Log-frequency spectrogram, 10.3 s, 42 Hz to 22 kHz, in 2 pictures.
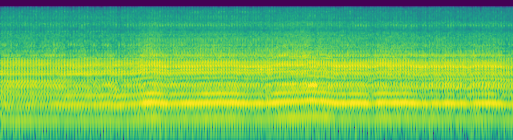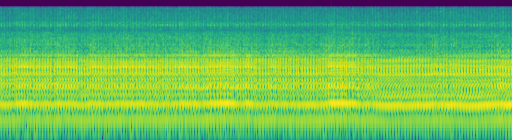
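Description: Super Tigre G75 two-stroke glow engine running steadily on its first break-in run, turning an APC 11x8 propeller. Its pitch lifts a little a second or two in and then holds with slight wavering.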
